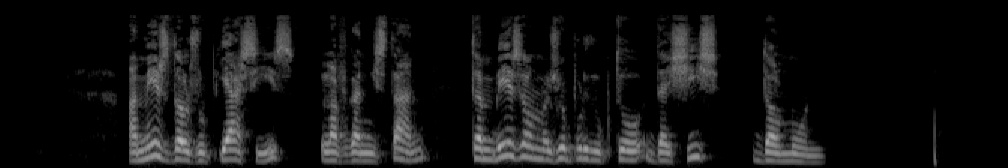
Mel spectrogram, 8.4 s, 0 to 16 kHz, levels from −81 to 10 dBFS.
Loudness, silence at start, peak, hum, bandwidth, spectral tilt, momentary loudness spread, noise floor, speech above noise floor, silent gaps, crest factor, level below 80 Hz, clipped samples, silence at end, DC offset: -31 LUFS; 1.1 s; -12 dBFS; none; 11.5 kHz; -2.5 dB/octave; 9 LU; -77 dBFS; 46 dB; none; 22 dB; -88 dBFS; under 0.1%; 1.55 s; under 0.1%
